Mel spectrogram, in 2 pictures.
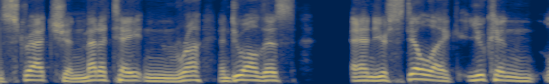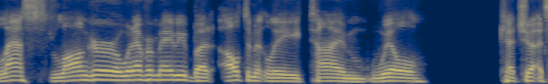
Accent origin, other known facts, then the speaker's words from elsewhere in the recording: Boston, Massachusetts, United States; I'm from Boston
